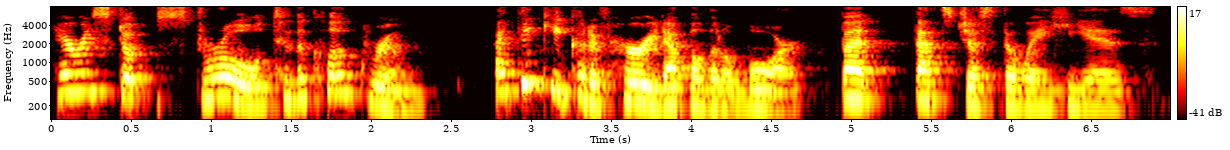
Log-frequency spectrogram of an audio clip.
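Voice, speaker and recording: A woman reading a children's storybook aloud in an expressive, animated way. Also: medium pitch, normal speed. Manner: animated, with varied character lines. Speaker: read-aloud teacher or storyteller.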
